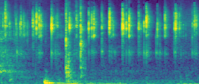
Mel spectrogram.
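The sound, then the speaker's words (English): Dice clatter across a hard tabletop in a quick burst of sharp clicks and taps that scatter irregularly and fade out. The dice are rolled for persuasion with advantage during a game. No voices are heard over them. “You see these dice, right?”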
